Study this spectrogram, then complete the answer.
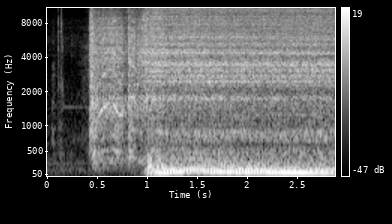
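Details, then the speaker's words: '98 Chevy Blazer 4x4 with swapped used LS1 engine: short crank, catches cleanly, settles into a steady, even, deep idle with no misses or knocks; healthy. "sounds like the LS approves of its new jam-packed dig."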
